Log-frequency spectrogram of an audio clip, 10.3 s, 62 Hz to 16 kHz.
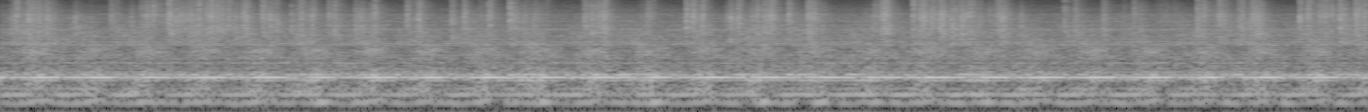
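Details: Whirlpool AWOC82120 washing machine on final spin: a harsh, steady electrical buzz with crackling from a burned extension cord arcing, which was replaced.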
